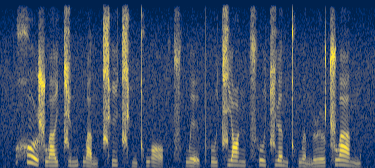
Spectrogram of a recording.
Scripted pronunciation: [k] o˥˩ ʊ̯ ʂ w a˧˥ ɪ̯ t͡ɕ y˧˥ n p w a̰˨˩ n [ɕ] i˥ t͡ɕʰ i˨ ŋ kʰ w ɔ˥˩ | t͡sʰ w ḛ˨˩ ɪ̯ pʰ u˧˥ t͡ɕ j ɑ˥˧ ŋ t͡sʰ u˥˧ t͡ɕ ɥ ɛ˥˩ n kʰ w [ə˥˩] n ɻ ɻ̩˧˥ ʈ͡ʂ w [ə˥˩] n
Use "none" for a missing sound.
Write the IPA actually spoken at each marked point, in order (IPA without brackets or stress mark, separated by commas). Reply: x, t͡ɕʰ, ə̰˨˩, a˥˩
